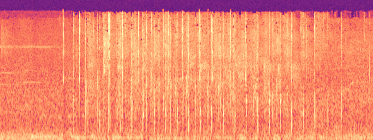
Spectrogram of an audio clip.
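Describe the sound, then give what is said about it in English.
A small crowd breaks into applause after a poem is read, a scattered burst of claps and finger snaps that starts suddenly and keeps going at a steady, lively pace, moderately loud. “Yeah, you can clap. You can snap too.”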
